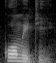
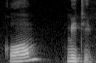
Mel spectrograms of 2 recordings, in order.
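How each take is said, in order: First: Said in the usual way. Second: কম মিটি said slowly, split in two; teacher slowly splits committee into কম মিটি; slow split syllables. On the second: Shown as a demonstration. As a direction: break কম মিটি apart slowly as a memory trick. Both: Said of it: "একটা জিনিস খেয়াল করুন তো".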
